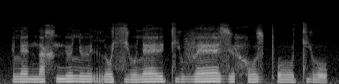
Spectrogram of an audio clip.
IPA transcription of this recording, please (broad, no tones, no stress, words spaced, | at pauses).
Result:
lɛnaxn̪ʏlʏː rosʲolɛːɪ̯ tʲovɛːzʏ hozpʼoː tʲo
